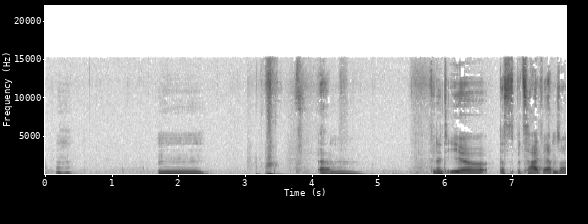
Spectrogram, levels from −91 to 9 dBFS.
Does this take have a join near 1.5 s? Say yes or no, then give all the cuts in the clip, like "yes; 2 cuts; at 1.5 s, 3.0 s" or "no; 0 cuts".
no; 1 cut; at 6.6 s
